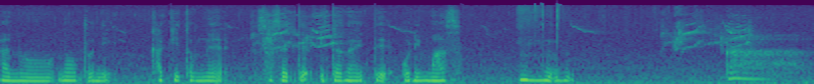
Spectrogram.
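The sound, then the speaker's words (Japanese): Many birds call outdoors in the background, soft hooting and chirping notes drifting in while a person talks steadily in the foreground. “鳥の鳴き声良き そうなんですよ今日はねあのお天気がいいのかいつも以上に鳥さんたちがあのたくさんあの鳴いております。”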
